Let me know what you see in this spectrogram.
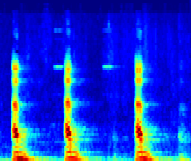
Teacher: enggak ada keluar lagi nafas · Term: jahar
